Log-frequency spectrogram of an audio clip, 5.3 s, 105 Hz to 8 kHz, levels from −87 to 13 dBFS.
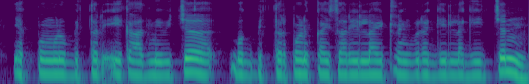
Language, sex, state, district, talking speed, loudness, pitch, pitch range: Hindi, male, Uttarakhand, Uttarkashi, 195 wpm, -33 LUFS, 175 Hz, 170-180 Hz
